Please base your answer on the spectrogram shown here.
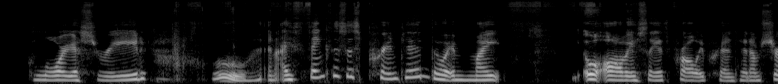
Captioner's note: gasp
